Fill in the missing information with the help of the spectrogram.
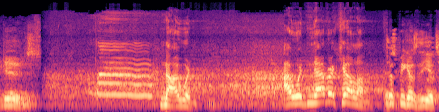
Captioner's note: laughing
